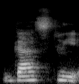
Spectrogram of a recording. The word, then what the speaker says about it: ghastly: like where then also after R and G we do not pronounce it given examples rhyme rhythm rhinoceros ghosts get to ghastly against the Heat is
